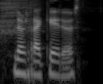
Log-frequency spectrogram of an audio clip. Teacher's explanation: So you're dropping your S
